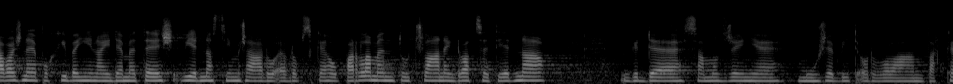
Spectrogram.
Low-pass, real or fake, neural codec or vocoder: 10.8 kHz; real; none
